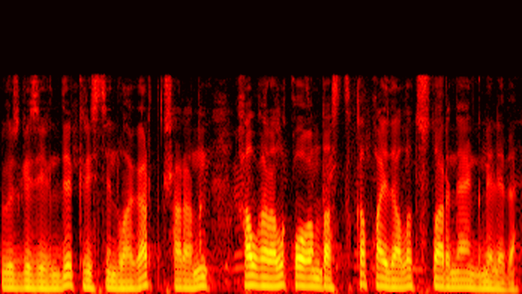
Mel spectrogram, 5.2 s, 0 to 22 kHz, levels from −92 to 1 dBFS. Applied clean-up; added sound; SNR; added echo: none; none; none; none.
